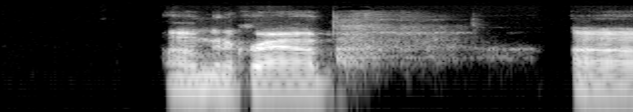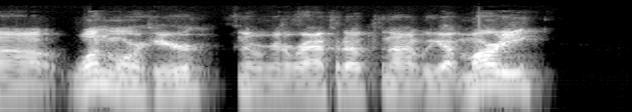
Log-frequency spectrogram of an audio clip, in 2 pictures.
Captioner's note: sighs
